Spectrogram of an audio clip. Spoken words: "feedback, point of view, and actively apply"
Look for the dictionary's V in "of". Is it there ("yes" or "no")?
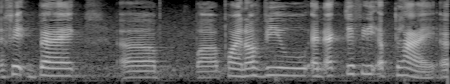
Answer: no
